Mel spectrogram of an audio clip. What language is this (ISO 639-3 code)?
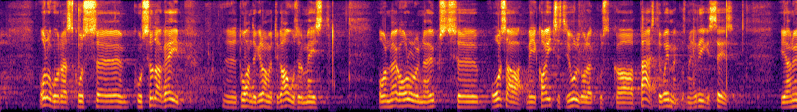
est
